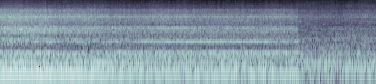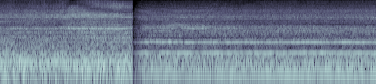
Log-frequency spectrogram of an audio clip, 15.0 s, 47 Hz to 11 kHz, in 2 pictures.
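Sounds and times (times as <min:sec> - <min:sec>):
faint rising whine: 0:00.0 - 0:12.6
diesel engines running: 0:00.0 - 0:15.0.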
